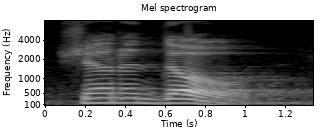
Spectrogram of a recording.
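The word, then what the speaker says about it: Shenandoah: The arranger for this song suggests that we read it with sing it with three syllables. Shenand do.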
